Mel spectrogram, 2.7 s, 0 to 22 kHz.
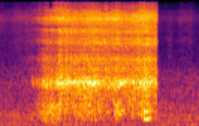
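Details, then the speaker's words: Woman sneezing from allergies, wet spray sneezes: one forceful, hissing sneeze burst about 1.5 seconds with wet spray quality, then quiet room noise. Sneeze. "gonna sneeze. Gonna sneeze again. Oops. Had a little boogie again."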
